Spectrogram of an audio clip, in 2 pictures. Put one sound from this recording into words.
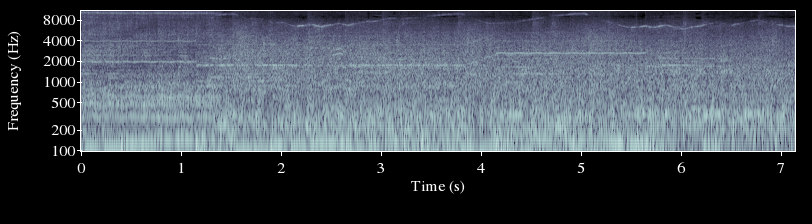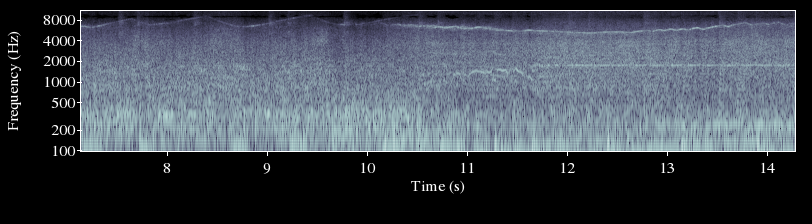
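A boat engine roars loudly at high speed.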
